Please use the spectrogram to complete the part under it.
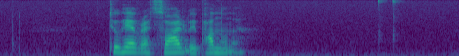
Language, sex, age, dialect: Faroese, female, 15-35, Suðurstreymoy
